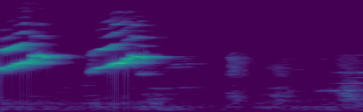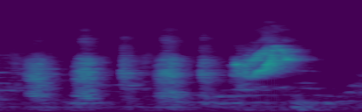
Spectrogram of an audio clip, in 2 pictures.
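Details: Javan myna singing, a master recording for caged birds: two clear rising slurred whistles, then quiet, then a series of rough buzzy notes ending in a loud harsh squawk.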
